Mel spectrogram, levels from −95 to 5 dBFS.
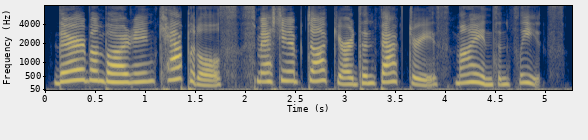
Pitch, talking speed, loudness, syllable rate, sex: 285 Hz, 125 wpm, -17 LUFS, 4.4 syllables/s, female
